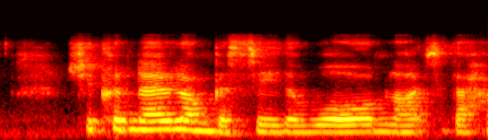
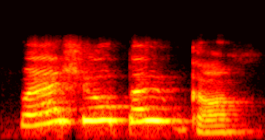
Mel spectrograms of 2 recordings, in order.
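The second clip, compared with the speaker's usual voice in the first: very high, louder startled question; sudden alarm at the empty mooring; shocked exclamation; 7 dB louder than usual. Acted. Alarmed discovery in story.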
